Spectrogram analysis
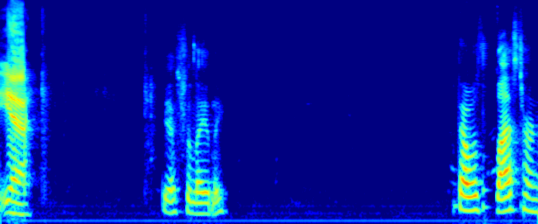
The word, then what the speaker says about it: Shillelagh: I'm not that cantrip they all were all razzing me for mispronouncing horribly. Shillelagh, yeah. Yeah, Shillelagh.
